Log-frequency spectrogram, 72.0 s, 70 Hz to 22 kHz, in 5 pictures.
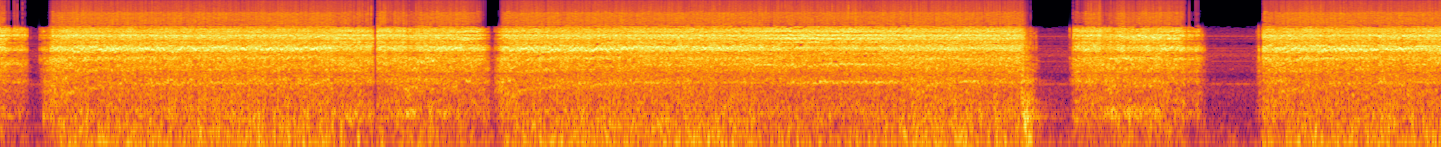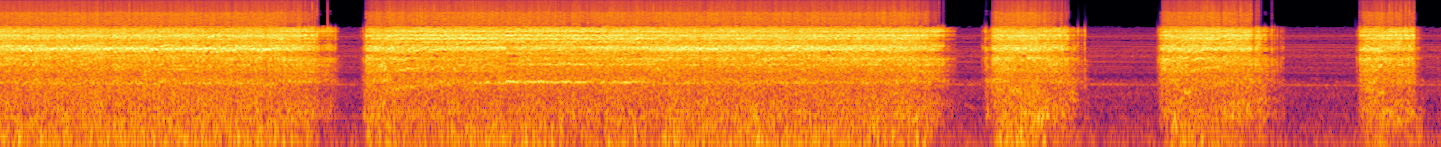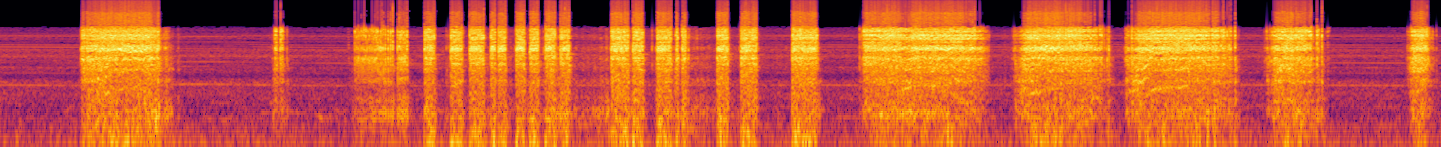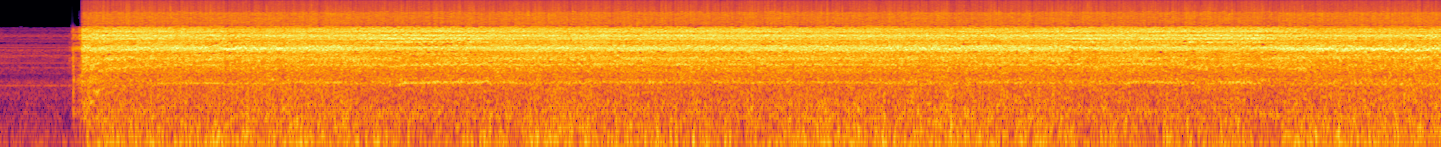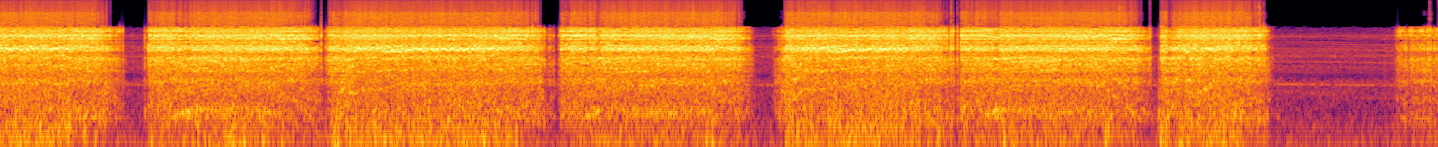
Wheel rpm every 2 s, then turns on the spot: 130, 180, 130, 220, 230, 120, 110, 220, 160, 160, 230, 180, 40, 50, 20, 40, 10, 20, 30, 80, 50, 10, 160, 220, 230, 230, 220, 220, 210, 130, 130, 140, 140, 140, 130, 40.
34-36 62-64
